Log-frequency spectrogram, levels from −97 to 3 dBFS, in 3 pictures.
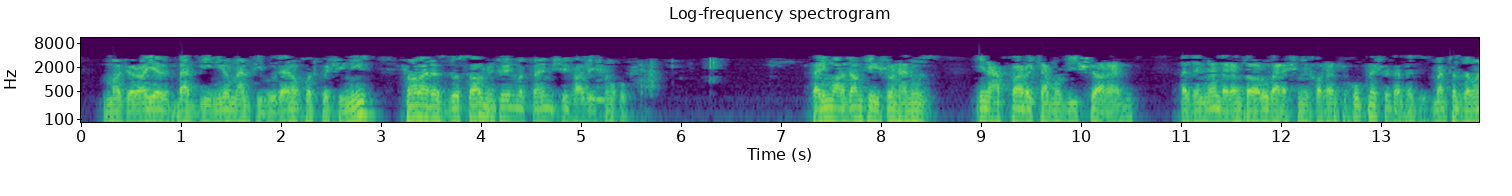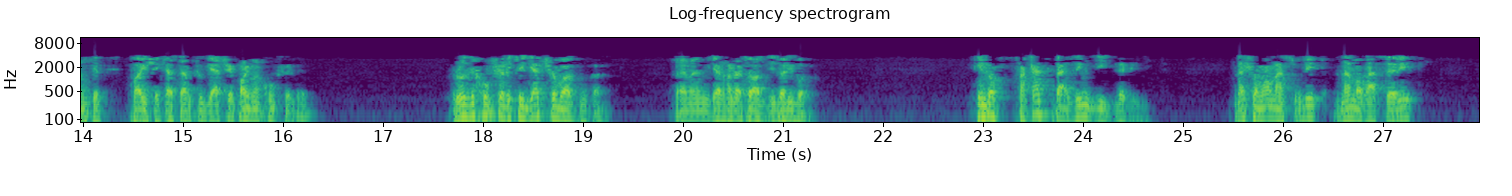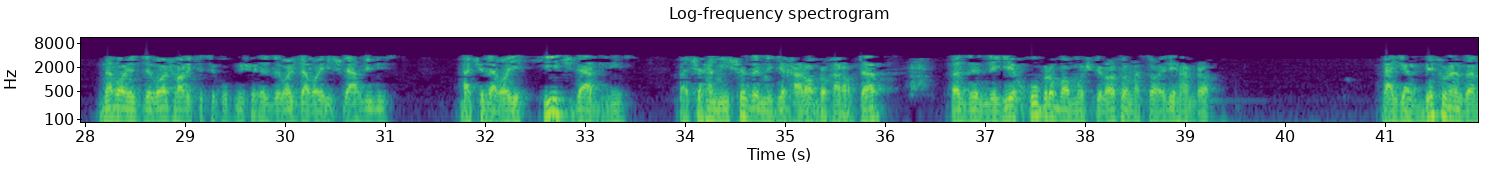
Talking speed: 165 wpm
